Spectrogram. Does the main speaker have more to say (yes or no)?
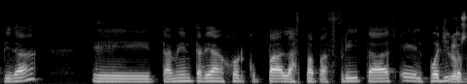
yes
